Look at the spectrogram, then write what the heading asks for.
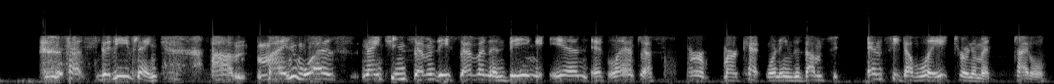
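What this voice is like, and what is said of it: Slightly hoarse voice. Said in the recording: “your voice still sounds a little hoarse ... I've been having a cold recently”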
